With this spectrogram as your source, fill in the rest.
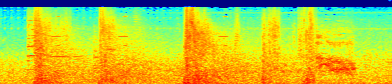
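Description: A sniper rifle fires loud, echoing shots.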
